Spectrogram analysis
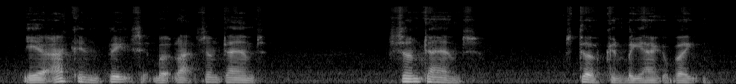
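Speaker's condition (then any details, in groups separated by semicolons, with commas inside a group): Brain bleed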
